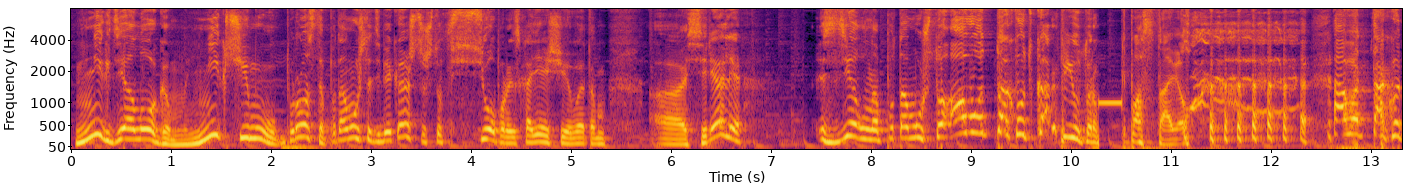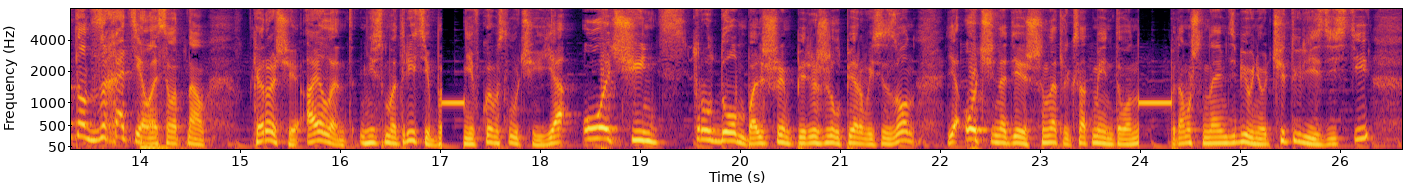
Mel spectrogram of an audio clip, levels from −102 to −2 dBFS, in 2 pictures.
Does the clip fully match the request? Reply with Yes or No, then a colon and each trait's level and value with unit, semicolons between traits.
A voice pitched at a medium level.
Yes: medium, 155 Hz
